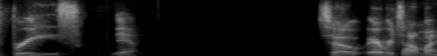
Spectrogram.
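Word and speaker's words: Breese: It's spelled B-R-E-E-S-E, but it's Breeze.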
